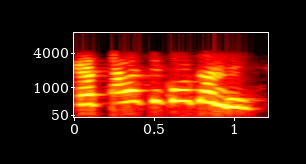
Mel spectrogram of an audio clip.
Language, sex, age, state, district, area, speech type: Odia, female, 45-60, Odisha, Gajapati, rural, conversation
